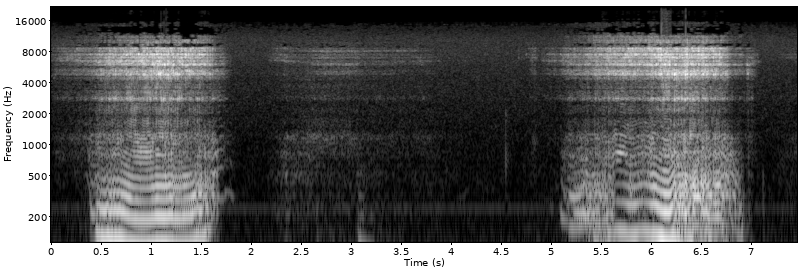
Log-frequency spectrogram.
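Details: Two long, loud, rumbling inspiratory snores separated by a quiet pause of a few seconds, from a sleeping woman; snoring.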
